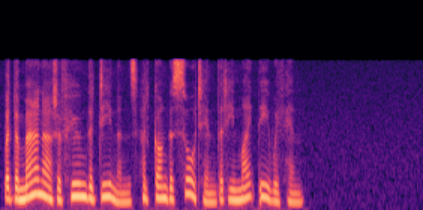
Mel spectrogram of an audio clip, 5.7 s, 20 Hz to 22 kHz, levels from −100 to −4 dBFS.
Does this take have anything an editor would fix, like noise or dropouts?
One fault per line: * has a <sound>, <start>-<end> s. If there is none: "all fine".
all fine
